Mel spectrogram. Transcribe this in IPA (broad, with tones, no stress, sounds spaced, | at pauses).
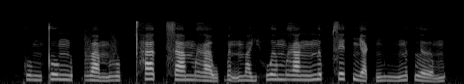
k o̤˨˩ ŋ t̪ o˧ ŋ ə˨˩ p̚ v a˧˩ m v ə˨˩ p̚ t̪ʰ a˦˥ t̚ s a˧ m ɣ a˧˩ w ɓ ə̰˧˨ n m a̤˨˩ j h w əː˧ m ɣ a˧ ŋ n ə˦˥ p̚ s e˦˥ t̚ ɲ a˨˩ k̚ m i̤˨˩ ŋ n ə˦˥ t̚ l əː˧˩˨ m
